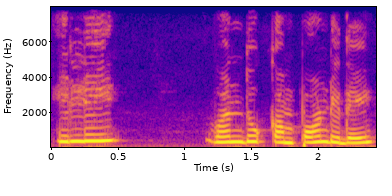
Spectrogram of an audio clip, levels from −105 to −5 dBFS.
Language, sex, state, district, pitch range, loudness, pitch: Kannada, female, Karnataka, Bidar, 300-345 Hz, -11 LUFS, 320 Hz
